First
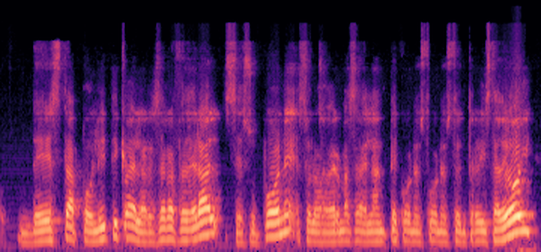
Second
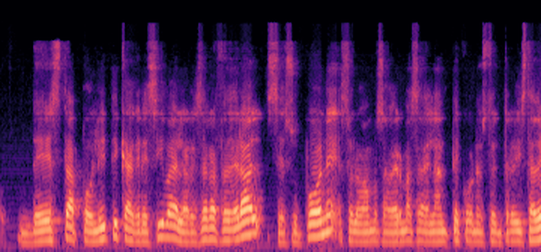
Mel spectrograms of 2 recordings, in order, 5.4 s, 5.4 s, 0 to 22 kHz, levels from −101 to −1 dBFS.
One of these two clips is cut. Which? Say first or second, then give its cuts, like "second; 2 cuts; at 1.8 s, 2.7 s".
first; 3 cuts; at 1.2 s, 3.2 s, 4.2 s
